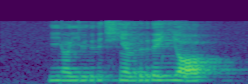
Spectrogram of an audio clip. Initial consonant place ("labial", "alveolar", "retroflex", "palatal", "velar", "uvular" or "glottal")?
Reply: palatal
